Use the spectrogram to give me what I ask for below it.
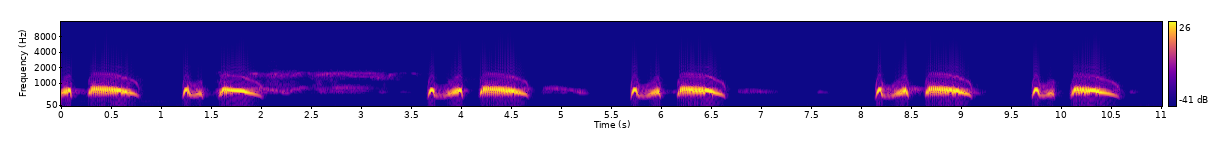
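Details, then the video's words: Steady cooing from a decoy spotted dove: a quick short note, then a rounded, falling coo, repeated roughly every two seconds with soft trailing murmurs. "Chim Cu Mồi _ cu gay kich boi nhanh noi gù"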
